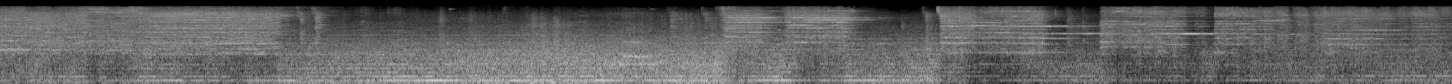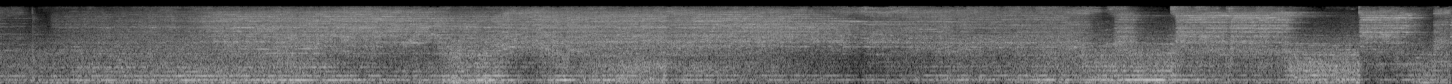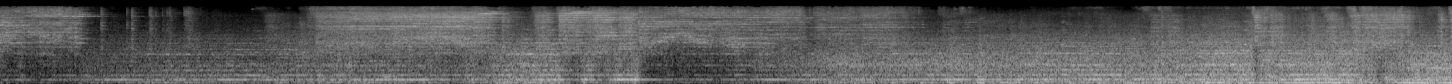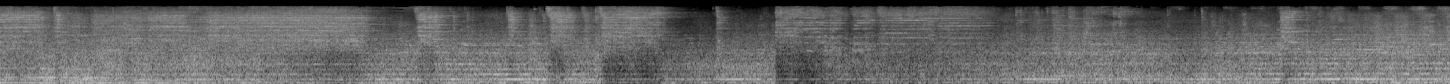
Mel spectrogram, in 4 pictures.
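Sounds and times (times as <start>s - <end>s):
train wheels rumbling on rails: 0.0s - 58.0s
high-pitched wheel squeal: 9.4s - 14.6s.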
